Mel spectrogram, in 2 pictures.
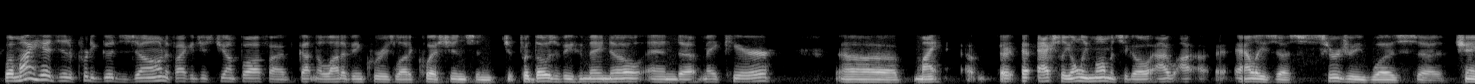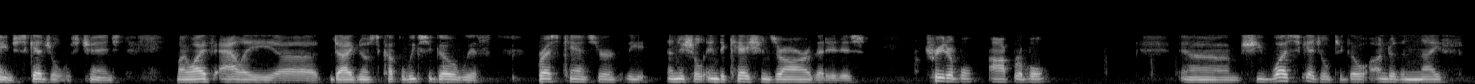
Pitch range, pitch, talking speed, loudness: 115-140 Hz, 125 Hz, 175 wpm, -23 LUFS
